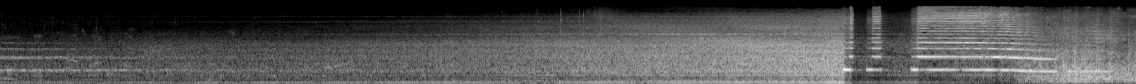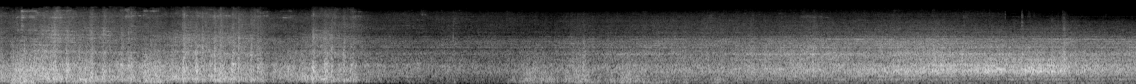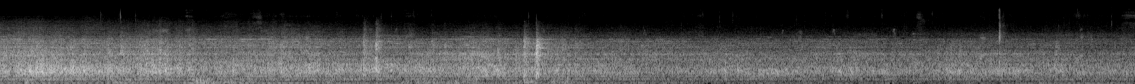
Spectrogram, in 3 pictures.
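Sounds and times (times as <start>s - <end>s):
locomotive horn: 0.0s - 2.4s, 8.1s - 11.1s
train passing: 0.0s - 34.0s
coaches clattering over rail joints: 10.5s - 15.2s.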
